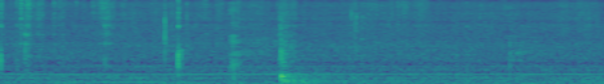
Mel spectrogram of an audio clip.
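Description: Hands handling a rusted drum brake on a truck's front hub: a few small clicks and one sharper knock about three seconds in, over a faint steady hum.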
